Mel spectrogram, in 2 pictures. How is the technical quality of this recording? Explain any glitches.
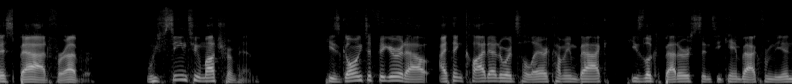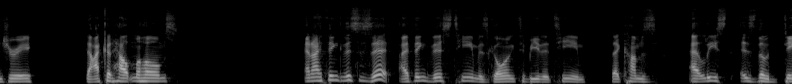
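The speech carries one clear fault: timecode bleed from 11.50 s to the end of the clip at 15.84 s. Linear timecode from a neighbouring track or cable has leaked into the audio path. Its square wave flips between pitches near 1 and 2 kHz, giving a faint chirping warble behind the speech, very low at roughly 45 dB down. Its rhythm fits 24 frames per second, and that switching between two pitches sets it apart from a steady single-pitch whine or hum.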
